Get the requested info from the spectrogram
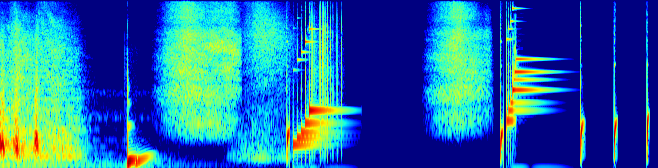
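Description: A string of animated end-screen sound effects: a low falling plop, two soft whooshes, two rising chimes and a quick pop near the end, with silence between them.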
